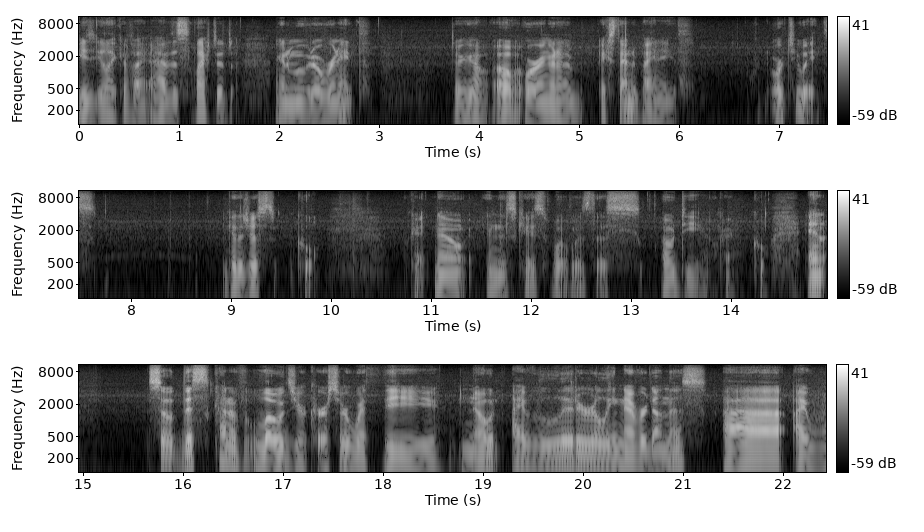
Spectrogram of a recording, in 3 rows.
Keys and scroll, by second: 1.6 alt+Right, 3.0 alt+Right, 5.5 alt+shift+Right, 6.6 alt+shift+Right, 8.2 alt+shift+Left, 8.4 alt+shift+Left, 8.5 alt+shift+Left, 10.3 BackSpace, 12.2 Return, 13.1 space.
